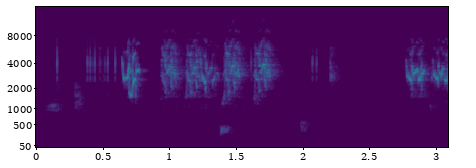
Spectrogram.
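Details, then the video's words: Budgerigar song in short, loud bursts of harsh, buzzy chirps and squeaky twitters, broken by brief silences, with the last pair of scratchy notes coming after a gap. "Muhabbet Kuşu Sesi"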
